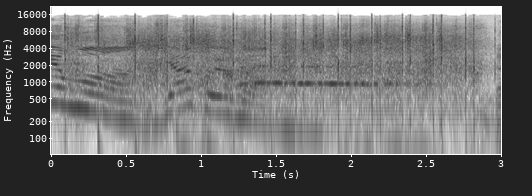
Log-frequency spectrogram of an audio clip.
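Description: Audience applause at a city-day award ceremony honouring ambassadors, a burst of clapping from the crowd with a voice speaking over it, fading near the end.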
